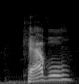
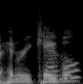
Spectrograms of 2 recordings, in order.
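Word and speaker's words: Cavill: Caval, how do you pronounce that? Uh, Deborah. Henry Caval.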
